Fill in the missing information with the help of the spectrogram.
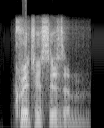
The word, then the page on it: criticism: British English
